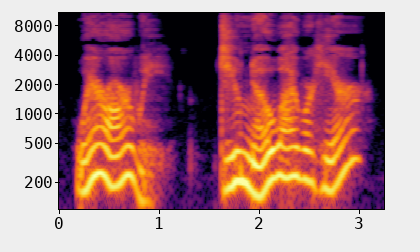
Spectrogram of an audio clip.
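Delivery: deliberately level, forced steady, controlled voice. Gaia questions twelve-year-old Emily, trying to keep her voice steady. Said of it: "Gaia tried to keep her voice steady".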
